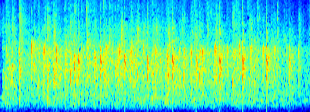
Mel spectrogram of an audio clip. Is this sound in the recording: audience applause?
yes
